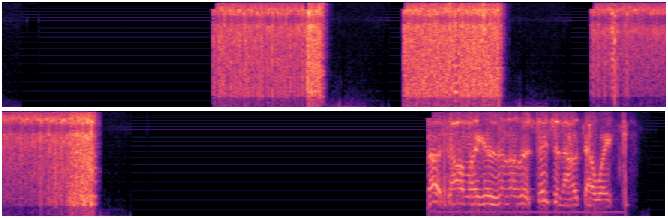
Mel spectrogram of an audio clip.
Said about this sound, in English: Sounds like there's another station out that way. I can never tell if it's people trying to get in or if it's interference, but they sound the same.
